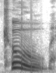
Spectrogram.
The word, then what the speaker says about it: Coom: The name is Coom, and it rhymes with Doom.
